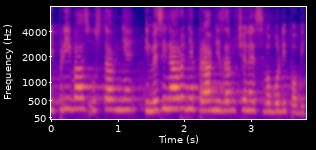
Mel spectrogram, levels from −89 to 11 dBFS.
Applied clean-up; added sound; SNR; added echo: none; none; none; none.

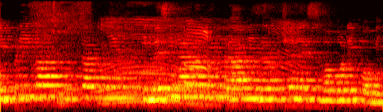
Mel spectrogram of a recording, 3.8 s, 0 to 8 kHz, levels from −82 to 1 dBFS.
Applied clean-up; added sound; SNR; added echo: none; Gasp; 12 dB; reverberation time 0.9 s.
